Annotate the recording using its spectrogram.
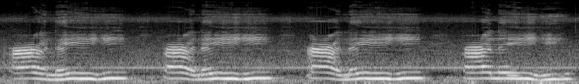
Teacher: या साकिन है, या साकिन से पहले ज़बर आ रहा है, यालीन हो रहा है, लिहाजा यालीन को बगैर खींचे बगैर झटका दिए नरमी से मारूफ पढ़ेंगे। हा को एक अलिफ यानी 2 हरकत के बराबर खींच के पढ़ेंगे।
